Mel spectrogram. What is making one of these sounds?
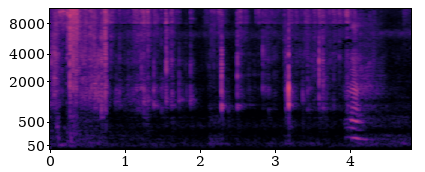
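A thin chain jingles softly.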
